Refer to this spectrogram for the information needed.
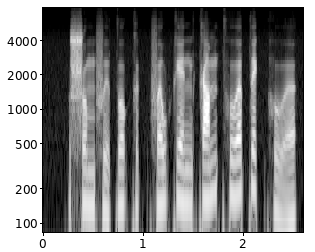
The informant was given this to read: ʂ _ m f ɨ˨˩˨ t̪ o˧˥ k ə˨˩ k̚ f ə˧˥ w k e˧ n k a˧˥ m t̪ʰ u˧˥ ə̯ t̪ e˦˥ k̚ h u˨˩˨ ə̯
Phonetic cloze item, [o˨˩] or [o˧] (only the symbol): o˧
